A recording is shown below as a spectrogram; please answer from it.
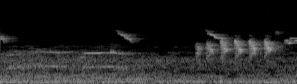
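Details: Morning sunning of a sooty-headed bulbul: a few isolated whistled notes, including one rising slur, then a lively run of rapid bright chirps near the end, with constant low background hum.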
